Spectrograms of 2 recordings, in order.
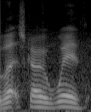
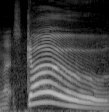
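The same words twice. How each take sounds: First: Said in the usual way. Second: A loud, punchy call to kick things off; announcer's rallying call; called out start. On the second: Acted. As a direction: shout it to launch the race. Calling the race start.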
